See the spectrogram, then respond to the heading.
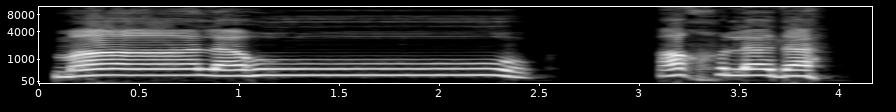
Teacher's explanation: হু চার আলিফ পরিমাণ টান হবে, এটা মাদ্দে মুনফাসিল। মালাহু আখলাদাহ, আখলাদাহু আছে, উল্টো পেশটা সাকিন হবে।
